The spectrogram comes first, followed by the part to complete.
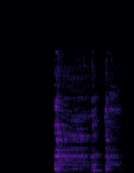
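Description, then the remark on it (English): A short burst of coughing, two or three quick rough hacks, clearly audible against an otherwise quiet background with no talking. “Sorry, I've got a cough.”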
